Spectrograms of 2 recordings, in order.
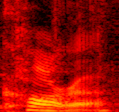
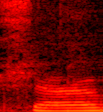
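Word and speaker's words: Kara: is, even though it's also supposed to be Cara. I I always said Shara when I was little because it made sense to my you know, phonetically speaking, Shara would be appropriate.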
